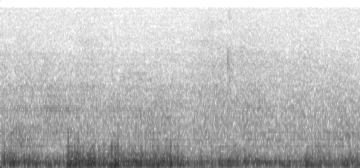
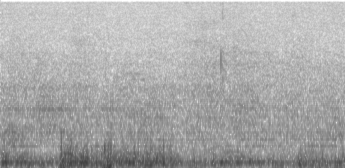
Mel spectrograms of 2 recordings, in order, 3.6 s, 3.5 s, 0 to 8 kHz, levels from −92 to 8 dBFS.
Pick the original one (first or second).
second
